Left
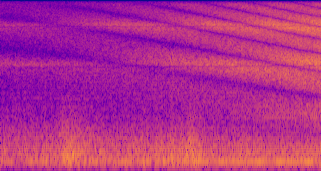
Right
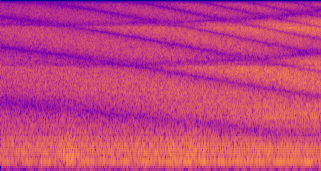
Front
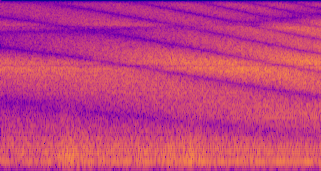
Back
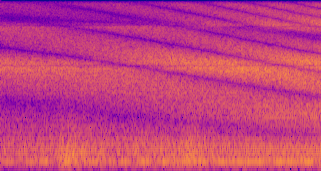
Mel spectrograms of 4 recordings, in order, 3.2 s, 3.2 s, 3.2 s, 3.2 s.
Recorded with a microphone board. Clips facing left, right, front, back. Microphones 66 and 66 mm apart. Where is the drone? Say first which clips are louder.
Right 7 dB, even; 85° right; by 3.2 s 110° right.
